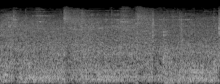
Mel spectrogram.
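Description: ALM-2062 mobile-jaw horizontal packaging machine running: a steady mechanical noise with a faint low hum under it.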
